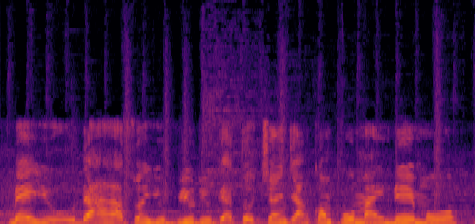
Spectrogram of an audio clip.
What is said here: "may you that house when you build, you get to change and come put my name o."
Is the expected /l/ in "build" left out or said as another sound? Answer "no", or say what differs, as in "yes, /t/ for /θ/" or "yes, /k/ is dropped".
yes, /l/ is dropped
